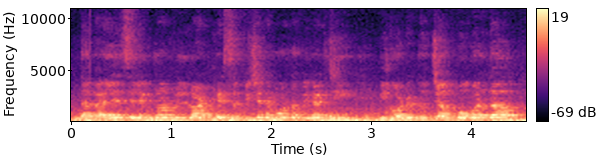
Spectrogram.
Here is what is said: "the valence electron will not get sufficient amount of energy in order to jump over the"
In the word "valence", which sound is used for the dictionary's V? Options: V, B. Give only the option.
B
